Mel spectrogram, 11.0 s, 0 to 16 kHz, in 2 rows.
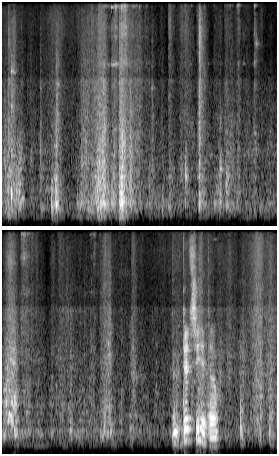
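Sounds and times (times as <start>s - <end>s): rustling scraping handling noises: 9.9s - 11.0s.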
